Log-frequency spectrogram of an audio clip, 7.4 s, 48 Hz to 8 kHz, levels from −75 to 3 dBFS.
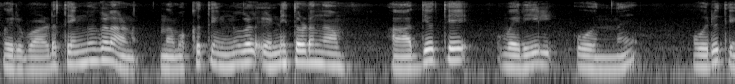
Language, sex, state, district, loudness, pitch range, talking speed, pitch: Malayalam, male, Kerala, Kasaragod, -18 LUFS, 130-170 Hz, 90 wpm, 145 Hz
